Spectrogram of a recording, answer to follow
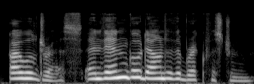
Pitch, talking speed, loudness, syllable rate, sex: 245 Hz, 260 wpm, -12 LUFS, 5.2 syllables/s, female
